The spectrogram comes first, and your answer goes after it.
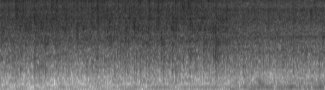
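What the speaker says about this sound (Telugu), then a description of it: "ఆయిల్ హీట్ ఎక్కిన తర్వాత ఈ తాలింపు సరుకులు ఒక్కొక్కటిగా యాడ్ చేసుకోవాలి" Mustard seeds and other tempering spices fry in a tablespoon of hot oil in a pan for a tomato and pepper rasam: a continuous close, bright sizzle and crackle with no talking.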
